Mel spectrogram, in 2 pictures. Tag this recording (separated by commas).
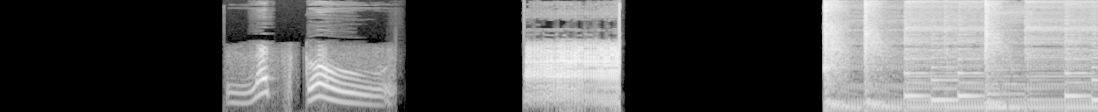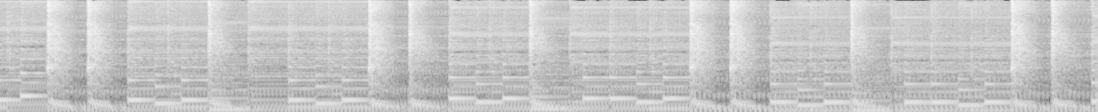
Music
